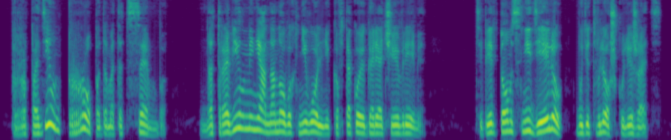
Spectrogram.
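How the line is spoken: Grumbling. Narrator (Russian): Легри ворчал

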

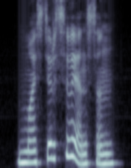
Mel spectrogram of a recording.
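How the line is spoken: Cold. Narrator (Russian): холодно произнес он

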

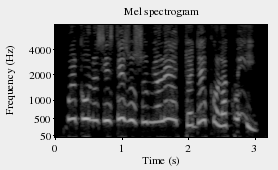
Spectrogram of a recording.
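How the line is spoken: Tiny little bear shouting. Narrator (Italian): l'orsetto, piccolo piccolo, gridò con la sua voce piccola piccola

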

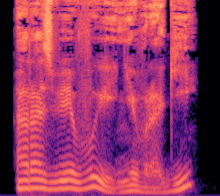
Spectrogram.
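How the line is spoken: Gentle question. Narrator (Russian): мягко спросил

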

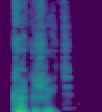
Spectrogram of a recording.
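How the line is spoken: Quiet, self-persuading. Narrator (Russian): словно убеждая себя в чем-то, тихо сказала

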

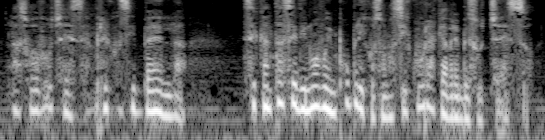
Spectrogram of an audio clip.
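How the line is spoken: Murmured. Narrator (Italian): Anne mormorò

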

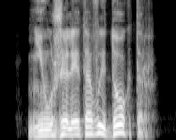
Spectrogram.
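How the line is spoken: Boatswain exclaiming. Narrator (Russian): воскликнул боцман

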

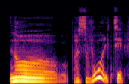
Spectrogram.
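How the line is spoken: Confused mumbling old man. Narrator (Russian): растерянно мямлил плюгавый лысенький грек

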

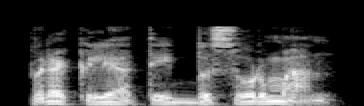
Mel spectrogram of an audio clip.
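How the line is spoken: Grumbling. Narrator (Russian): проворчал Спицын

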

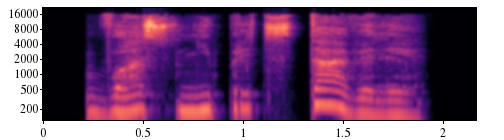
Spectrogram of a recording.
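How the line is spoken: Hissing. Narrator (Russian): прошипел Донгвер

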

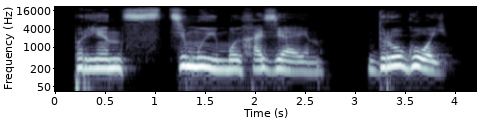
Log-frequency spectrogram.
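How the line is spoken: Growling mage. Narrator (Russian): Рыкнул маг

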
